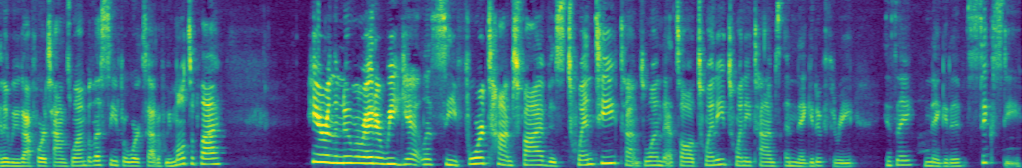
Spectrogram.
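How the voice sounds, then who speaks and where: A woman at a medium pitch and fairly quick pace, with very wide pitch swings, on a very clean recording with a silent background. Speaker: math teacher. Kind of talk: tutorial. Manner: fast; casual, conversational.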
